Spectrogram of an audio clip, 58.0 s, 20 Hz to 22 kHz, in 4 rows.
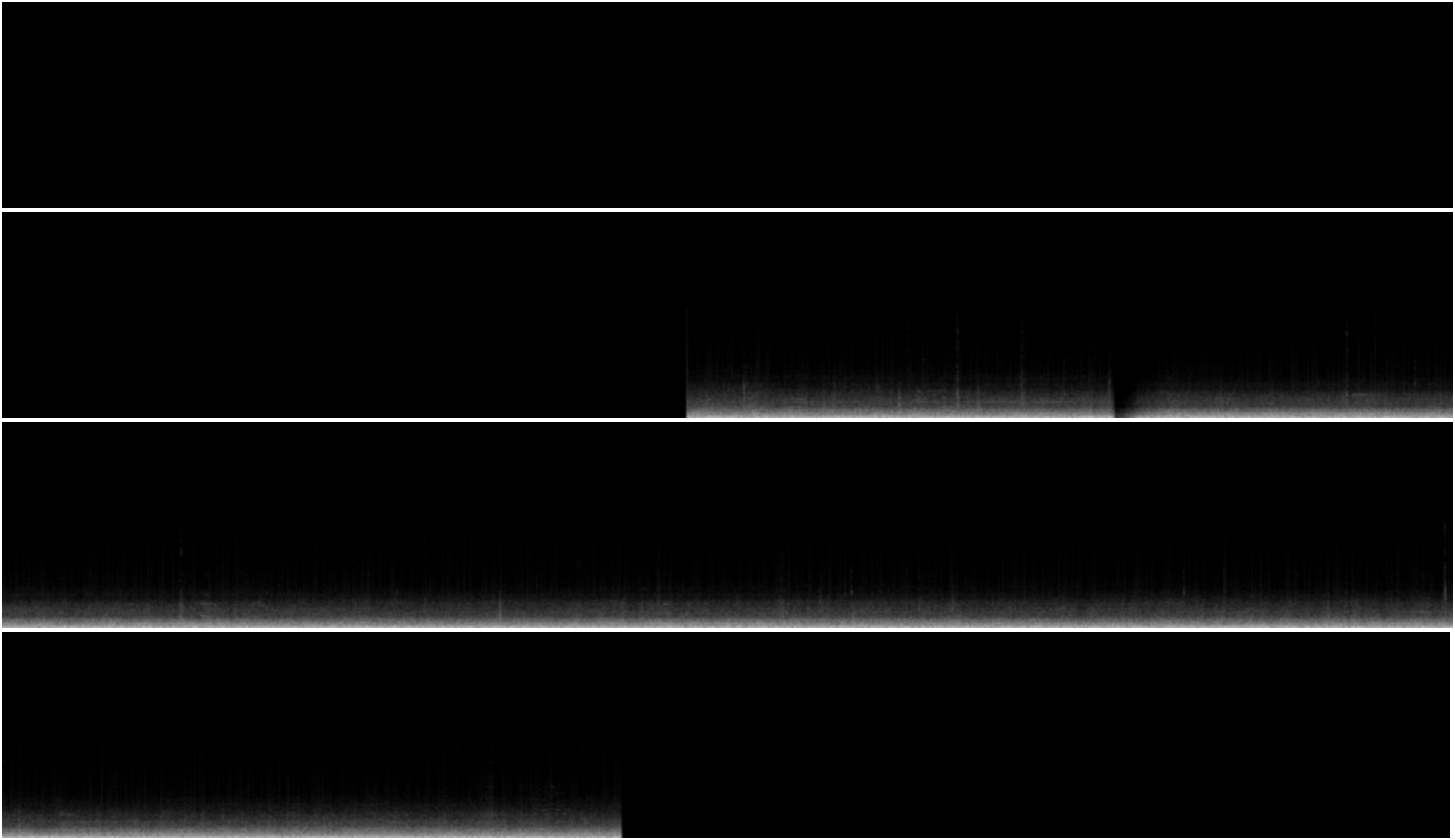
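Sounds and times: jet engines and air rush: 21.4 - 49.8.

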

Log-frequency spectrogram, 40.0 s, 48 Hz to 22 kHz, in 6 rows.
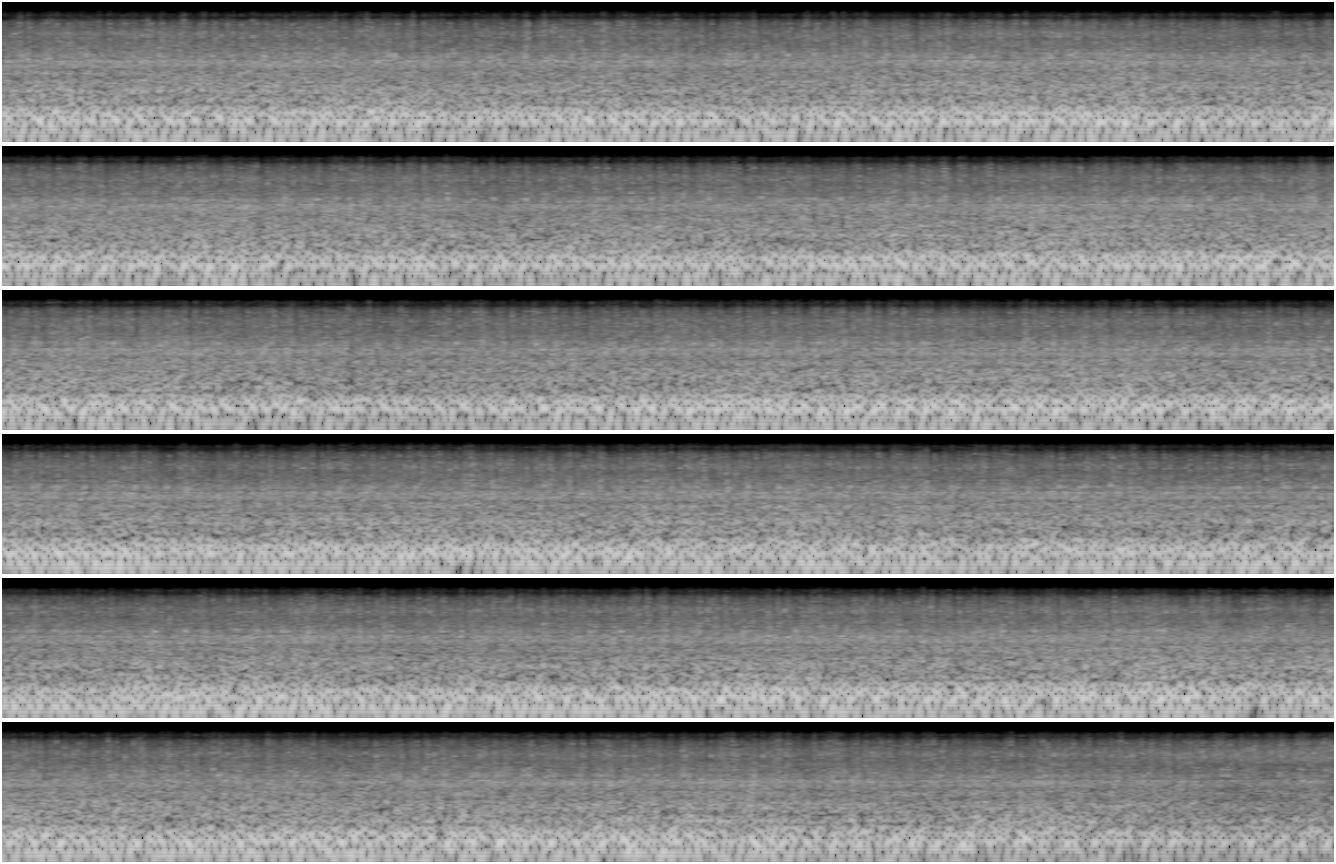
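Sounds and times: radial aircraft engine running: 0.0 - 39.9.

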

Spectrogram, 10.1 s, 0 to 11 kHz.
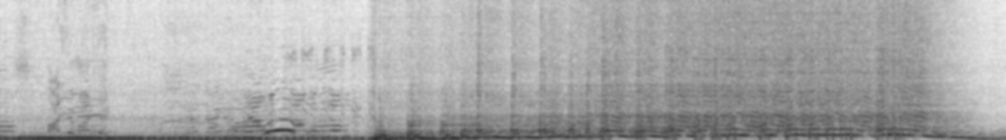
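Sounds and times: motorcycle engine revving: 0.0 - 2.6, 3.4 - 10.0.

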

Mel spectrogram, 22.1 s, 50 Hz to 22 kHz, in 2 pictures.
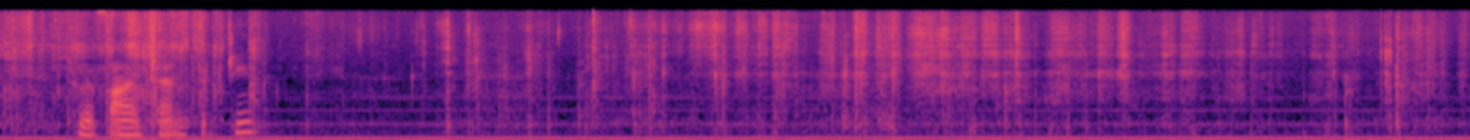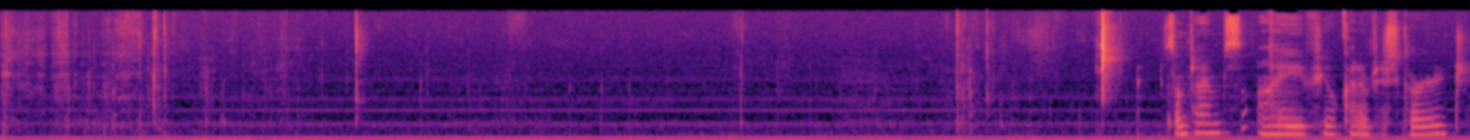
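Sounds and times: paper bills rustling: 0.0 - 13.4
low hum: 0.0 - 22.0.

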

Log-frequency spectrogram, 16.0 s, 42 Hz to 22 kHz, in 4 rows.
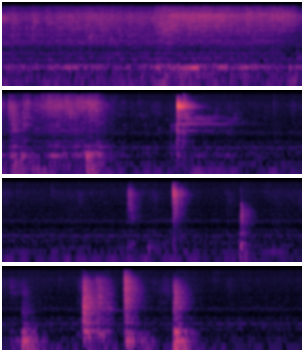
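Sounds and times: cupboard door opening and shutting: 12.3 - 14.6.

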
